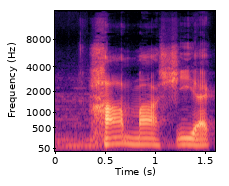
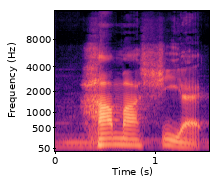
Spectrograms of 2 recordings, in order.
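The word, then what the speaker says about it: המשיח: come or the hamash hamashiach four syllables you don't have to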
